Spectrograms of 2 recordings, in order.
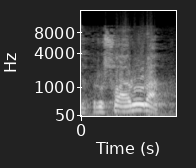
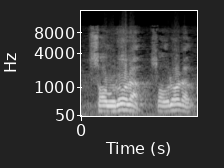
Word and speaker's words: Ruswarura: There was a notorious chief in Buzinza, known as what I came to understand as Ruswarura. When you read, I think it is Speak, understand, they write Saurora, but they were mispronouncing the name.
